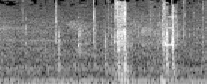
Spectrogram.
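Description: Car key being put into the ignition lock and turned, giving a few sharp metallic clicks about a second in and near the end, over a low steady hum.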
